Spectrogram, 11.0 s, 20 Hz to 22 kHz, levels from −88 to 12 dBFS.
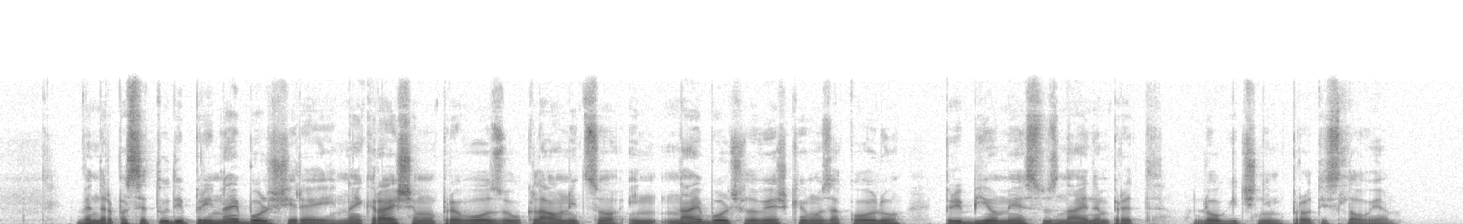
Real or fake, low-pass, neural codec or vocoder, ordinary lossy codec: real; 14.4 kHz; none; none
